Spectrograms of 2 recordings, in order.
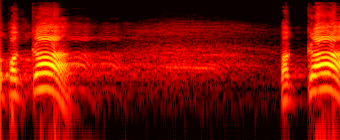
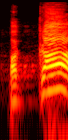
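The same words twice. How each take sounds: First: Loud rising shout with a laugh; shouted rally call. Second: Said in the usual way. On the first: Real, not acted. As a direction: fire up the crowd, louder each time. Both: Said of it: "जोर से बोलो".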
